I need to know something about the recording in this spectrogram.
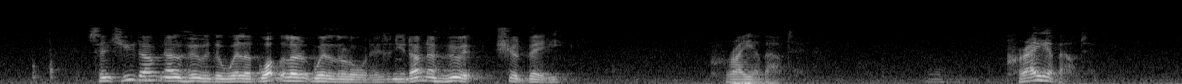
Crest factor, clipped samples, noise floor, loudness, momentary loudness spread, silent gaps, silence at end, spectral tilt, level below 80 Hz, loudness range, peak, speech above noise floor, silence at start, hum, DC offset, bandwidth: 20 dB; under 0.1%; -48 dBFS; -21 LUFS; 20 LU; none; 0.05 s; -11 dB/octave; -38 dBFS; 13 LU; -2 dBFS; 28 dB; 0.3 s; none; under 0.1%; 5.8 kHz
